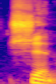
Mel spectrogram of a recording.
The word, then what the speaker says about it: Shin: an order to uh to to it's it's pronounced Shin right yeah shin hotti and then and she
